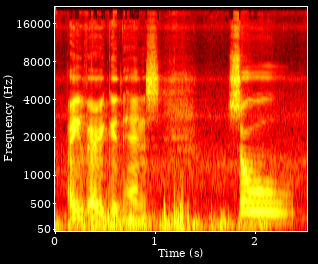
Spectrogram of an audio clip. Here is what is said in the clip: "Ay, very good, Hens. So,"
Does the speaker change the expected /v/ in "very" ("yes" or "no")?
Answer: no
